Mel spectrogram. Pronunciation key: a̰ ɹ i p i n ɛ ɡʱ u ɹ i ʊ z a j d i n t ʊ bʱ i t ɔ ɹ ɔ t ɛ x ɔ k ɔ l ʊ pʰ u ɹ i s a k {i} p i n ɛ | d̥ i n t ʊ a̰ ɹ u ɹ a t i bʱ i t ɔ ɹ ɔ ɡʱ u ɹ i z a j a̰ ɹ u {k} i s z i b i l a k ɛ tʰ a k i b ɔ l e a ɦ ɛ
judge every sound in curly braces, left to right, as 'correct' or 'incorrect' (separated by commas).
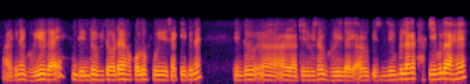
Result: correct, correct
